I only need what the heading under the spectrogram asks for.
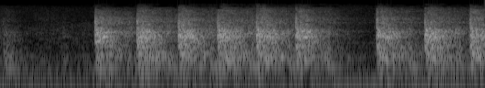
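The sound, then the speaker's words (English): A hammer taps while someone builds a coaster cart: a quick, evenly spaced run of sharp knocks, a short pause, then a few more taps at the same brisk pace. “Say, would you hand me that hammer there, officer?”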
